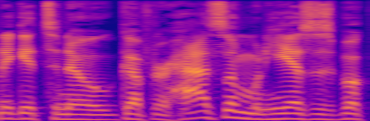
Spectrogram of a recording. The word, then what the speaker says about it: Haslam: I've heard our mutual friend, Scott Sauls, told a beautiful story about how you and Governor Haslam, am I saying his name right? – Right.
